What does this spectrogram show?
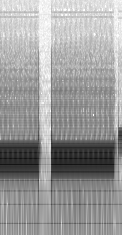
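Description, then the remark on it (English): A loud, steady telephone dial tone buzzes through harsh crackling static caused by the broadcast equipment, cutting out briefly once before resuming, then shifting to a higher tone at the very end. No one speaks. “That's the dial tone, and that's that horrible bit of static that we have to get rid of.”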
